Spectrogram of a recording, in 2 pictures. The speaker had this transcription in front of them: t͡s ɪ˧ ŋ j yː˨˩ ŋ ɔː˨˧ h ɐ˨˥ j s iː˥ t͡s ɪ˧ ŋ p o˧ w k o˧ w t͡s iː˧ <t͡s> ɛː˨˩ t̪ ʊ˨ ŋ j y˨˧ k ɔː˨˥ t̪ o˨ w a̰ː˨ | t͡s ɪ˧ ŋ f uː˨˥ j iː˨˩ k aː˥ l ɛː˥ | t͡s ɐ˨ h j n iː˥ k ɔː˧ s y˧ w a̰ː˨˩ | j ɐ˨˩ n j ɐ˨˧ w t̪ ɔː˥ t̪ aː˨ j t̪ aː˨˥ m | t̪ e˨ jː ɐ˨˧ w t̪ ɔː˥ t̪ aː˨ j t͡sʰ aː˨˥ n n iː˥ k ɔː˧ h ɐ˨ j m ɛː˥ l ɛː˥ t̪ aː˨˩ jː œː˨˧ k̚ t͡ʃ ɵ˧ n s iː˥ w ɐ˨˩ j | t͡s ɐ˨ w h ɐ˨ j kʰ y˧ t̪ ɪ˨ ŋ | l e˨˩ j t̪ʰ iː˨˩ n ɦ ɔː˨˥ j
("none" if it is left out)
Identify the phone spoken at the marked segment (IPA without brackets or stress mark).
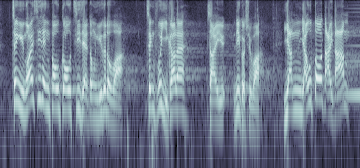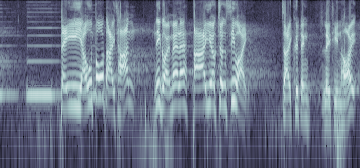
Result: t͡s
